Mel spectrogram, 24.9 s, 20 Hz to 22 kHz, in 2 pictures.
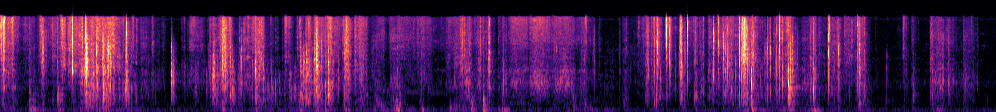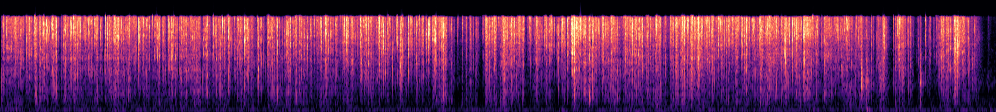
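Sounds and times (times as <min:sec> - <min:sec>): packaging crinkling and tearing: 0:00.0 - 0:04.6, 0:08.0 - 0:10.9, 0:12.5 - 0:24.9.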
